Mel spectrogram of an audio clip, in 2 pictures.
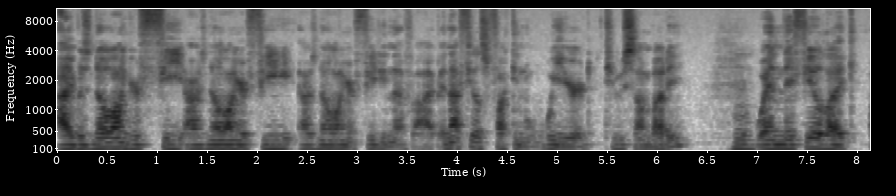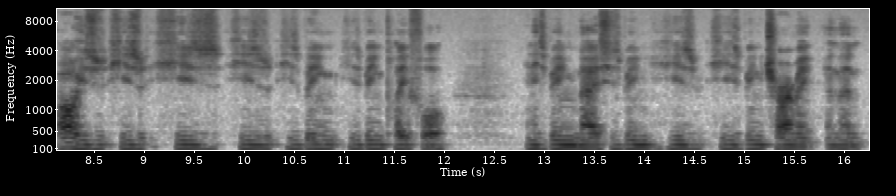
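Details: Stuttering in a female podcast guest who has a stutter; she is stuttering more than usual in this conversation, with word and part-word repetitions.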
